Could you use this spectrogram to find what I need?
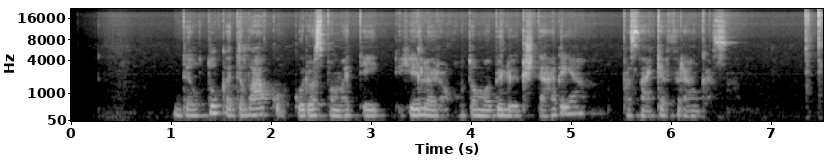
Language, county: Lithuanian, Vilnius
